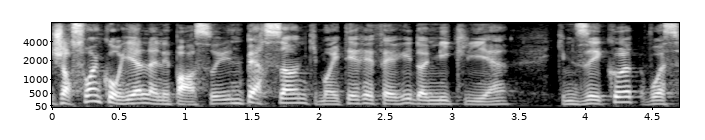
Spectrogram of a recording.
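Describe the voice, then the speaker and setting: A man speaks at a fairly quick pace. His voice is medium in pitch with ordinary pitch variation. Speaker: financial advisor. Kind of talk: casual storytelling monologue.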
